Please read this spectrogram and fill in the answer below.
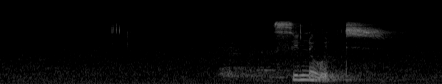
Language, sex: Zulu, female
